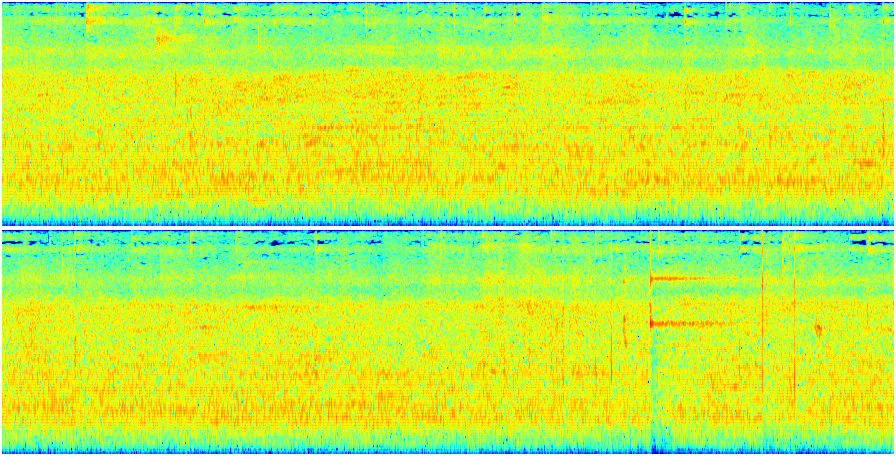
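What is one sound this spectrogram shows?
Table tennis balls click against paddles and tables.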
